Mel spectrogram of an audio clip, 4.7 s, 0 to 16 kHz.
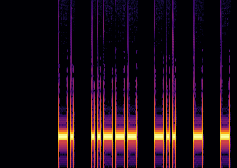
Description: Morse code, heard as a keyed tone, about 20 wpm, spaced as for 15 wpm, 700 Hz. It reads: N2DTT
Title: 122 Lesson 20g - Number 3 - Call Signs 20wpm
